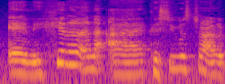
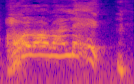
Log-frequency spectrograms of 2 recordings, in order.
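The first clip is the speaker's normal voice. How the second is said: retold scream. Mama screaming at her child to hold her leg, laughing. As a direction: yell it at the kid, laughing. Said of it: "she screaming for me".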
